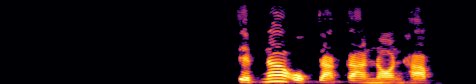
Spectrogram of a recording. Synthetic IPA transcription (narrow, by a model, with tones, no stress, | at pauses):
t͡ɕe˨˩p̚naː˥˩ʔo˨˩k̚t͡ɕaː˨˩kːaː˧nːɔː˧nt̪ʰa˦˥p̚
